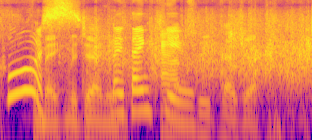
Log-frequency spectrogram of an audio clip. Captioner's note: applause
